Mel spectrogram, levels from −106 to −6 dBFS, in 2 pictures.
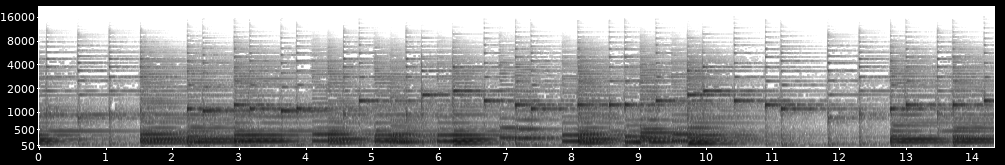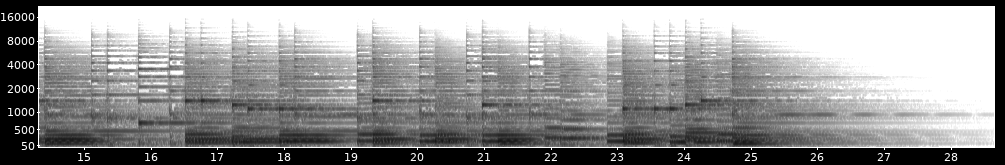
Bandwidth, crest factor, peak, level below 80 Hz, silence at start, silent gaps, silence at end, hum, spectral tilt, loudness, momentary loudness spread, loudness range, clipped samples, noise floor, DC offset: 8 kHz; 16 dB; -8 dBFS; -46 dBFS; 0 s; none; 2.45 s; none; -8 dB/octave; -23 LUFS; 14 LU; 4 LU; under 0.1%; -84 dBFS; under 0.1%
